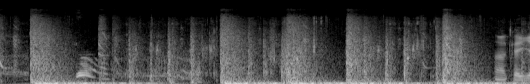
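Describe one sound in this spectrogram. Gunshots fire in loud bursts with a ringing echo.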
